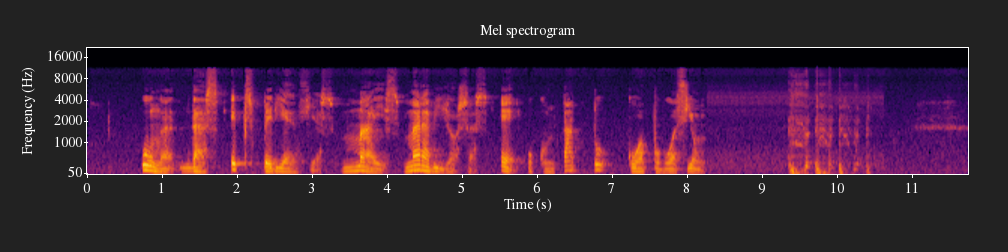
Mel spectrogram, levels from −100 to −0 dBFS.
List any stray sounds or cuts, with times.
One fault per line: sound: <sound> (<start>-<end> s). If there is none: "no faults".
sound: cough (9.3-10.5 s)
